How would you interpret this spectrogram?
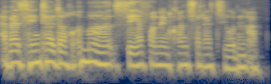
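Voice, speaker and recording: A woman's voice: deep voice, fast, husky. A woman with a German accent, a podcast guest speaking reflectively with many restarts and fillers. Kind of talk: reflective conversational podcast talk.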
